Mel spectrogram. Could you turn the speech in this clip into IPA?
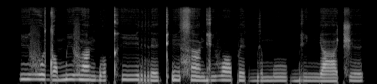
i˦ vʊ˦dɔ˨mi˦ vã˦ɡ͡bo˨kʰiː˦re˨ kʼĩ˦˨sã˦ ɡi˨˦βɔ˦˨pe˨ɡ͡bɪ˨ muː˨ɡ͡bi˨ ɲaː˨t͡ʃɪ˦

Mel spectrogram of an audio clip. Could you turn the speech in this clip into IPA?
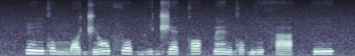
k͡pũ˦ɡo˦˨ mɔ˨d͡ʒɔ̃˨˦fo˦˨ bi˨˦d͡ʒɛ˧kɔ˦k͡pɛ̃˧ ɡo˨ɡĩ˨ha˨ | kĩ˧

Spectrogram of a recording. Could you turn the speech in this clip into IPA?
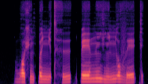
bɔ˧ʃĩ˨ k͡pə˧ɲɨ˨thɨ˨˦ | k͡peː˦mĩ˦ ɣĩ˨ɲo˦ veː˨˦k

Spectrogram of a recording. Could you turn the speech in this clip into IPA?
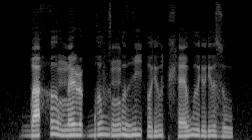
ɡ͡ba hɤ mɛɭɤ ɡ͡bɤvi ŋʷɯ ɦiʔɤ ɾʲu t͡ʃʰɛwɯ ɾʲuɾʲɯzu

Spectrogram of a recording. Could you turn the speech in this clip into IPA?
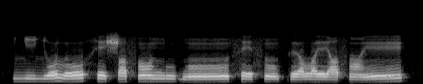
ʎiʎo lo heʃɘsˤõ ŋuɡõː sesõkɘ lˠeːsˤẽː

